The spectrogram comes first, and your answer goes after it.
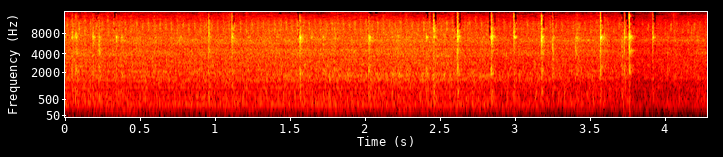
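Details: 2005 Audi 1.8T, in gear under load: irregular sharp popcorn-like ticks, about a hundred a minute, over quiet engine hum, seemingly near the alternator; no check-engine light or oil pressure errors; owner wonders water pump or alternator, unknown.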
